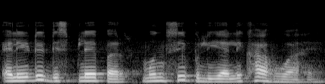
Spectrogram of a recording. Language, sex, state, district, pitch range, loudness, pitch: Hindi, male, Uttar Pradesh, Lucknow, 125-165 Hz, -16 LUFS, 155 Hz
